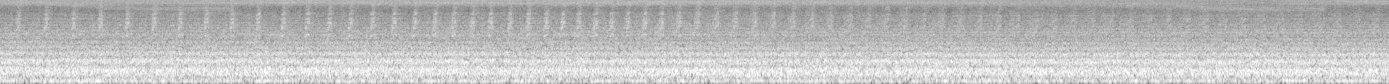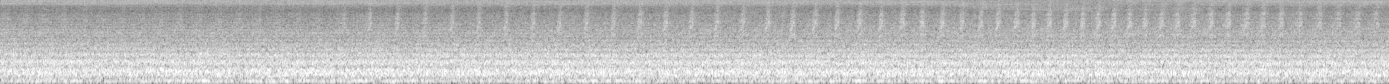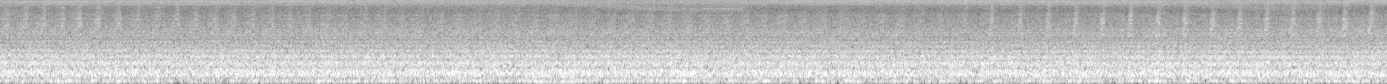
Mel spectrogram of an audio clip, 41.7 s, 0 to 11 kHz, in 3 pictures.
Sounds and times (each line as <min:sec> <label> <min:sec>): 0:00.0 cicadas 0:41.6
0:00.0 stream 0:41.6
